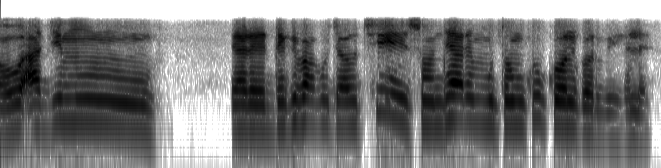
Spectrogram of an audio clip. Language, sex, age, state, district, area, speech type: Odia, male, 18-30, Odisha, Nabarangpur, urban, conversation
